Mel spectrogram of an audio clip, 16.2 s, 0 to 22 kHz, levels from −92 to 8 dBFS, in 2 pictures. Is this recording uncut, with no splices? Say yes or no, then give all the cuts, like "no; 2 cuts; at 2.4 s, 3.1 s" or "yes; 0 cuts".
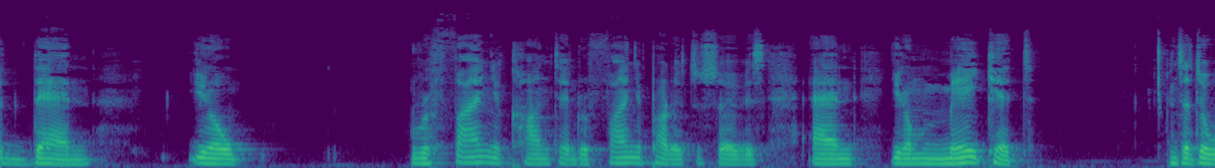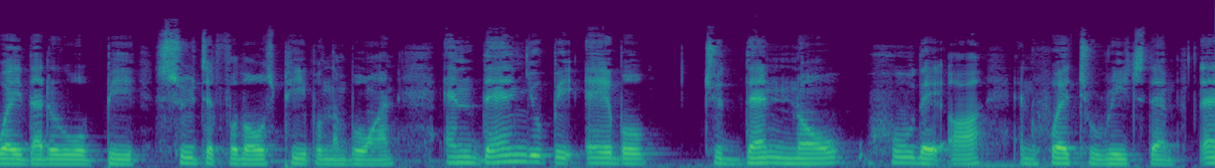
yes; 0 cuts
